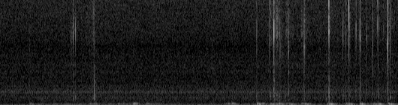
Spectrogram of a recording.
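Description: Fingertips rapidly tap the plastic keys of a laptop keyboard set in a grey laptop body while typing. The quiet, irregular run of short, dull clicks has a low thumpy body and faint bright ticks, growing a little busier and louder toward the end.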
